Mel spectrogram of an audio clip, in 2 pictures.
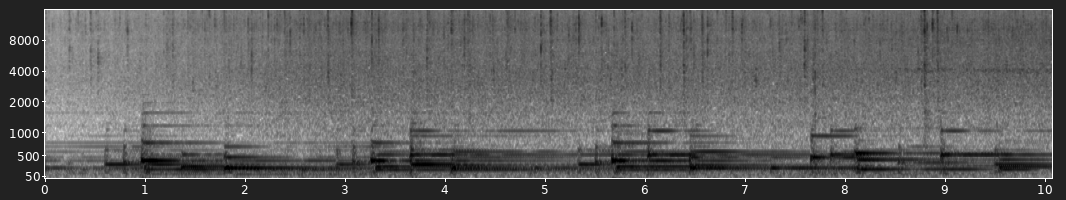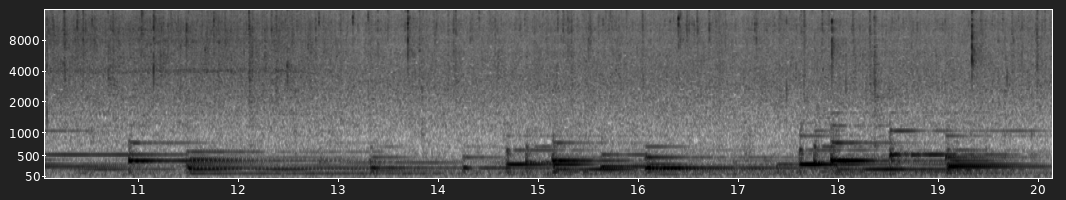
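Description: Steady rain falling, with slow piano music of held notes changing every second or so over it.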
